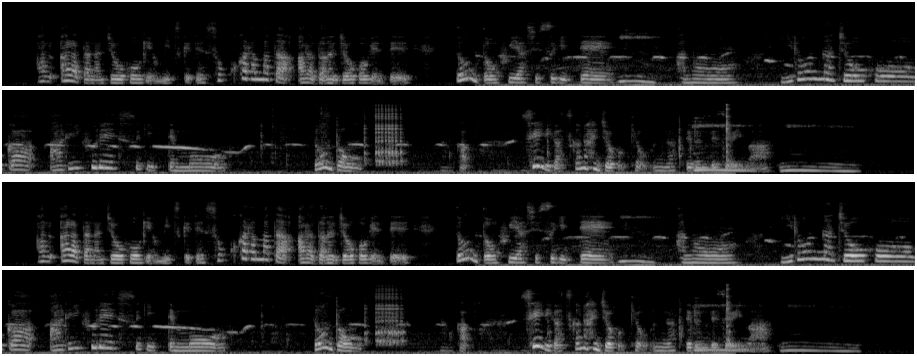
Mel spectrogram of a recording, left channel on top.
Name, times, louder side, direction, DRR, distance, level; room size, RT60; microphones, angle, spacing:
voice 1, 0.3-4.3 4.5-6.1 6.7-7.4 7.8-11.4 12.3-12.7 13.5-13.8 14.3-16.8, right 3 dB, 20° right, 0.5 m, -30 dB
sound 1, 4.7-16.4, left 2 dB, 30° left, 0.6 m, -41 dB
voice 2, 6.2-6.6 16.0-17.7, left 3 dB, 80° left, 0.7 m, -35 dB
2.2 x 2.0 x 2.9 m
head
